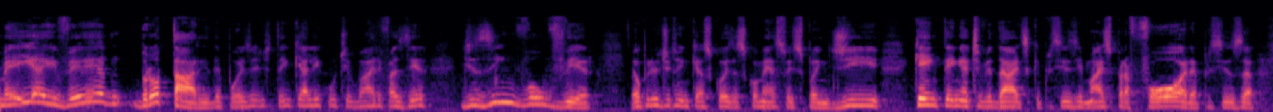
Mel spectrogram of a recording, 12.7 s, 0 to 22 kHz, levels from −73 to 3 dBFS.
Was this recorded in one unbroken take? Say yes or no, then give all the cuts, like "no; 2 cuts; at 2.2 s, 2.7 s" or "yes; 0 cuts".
no; 2 cuts; at 3.2 s, 6.7 s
